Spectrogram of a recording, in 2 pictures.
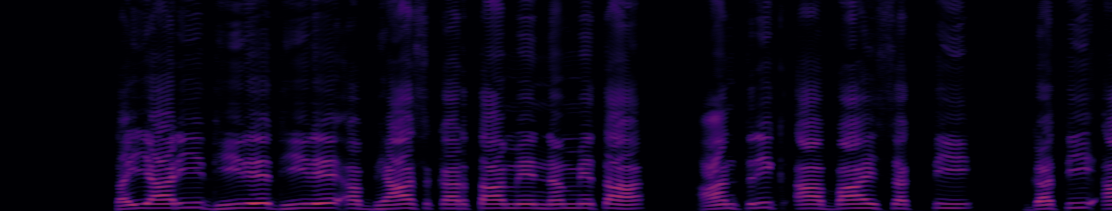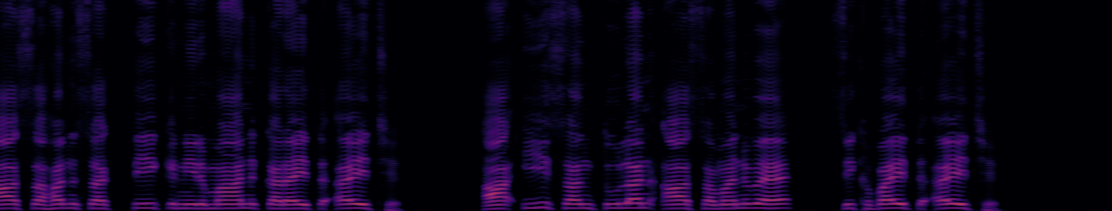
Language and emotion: Maithili, neutral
